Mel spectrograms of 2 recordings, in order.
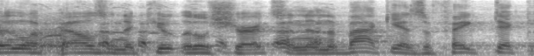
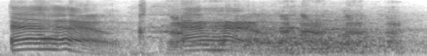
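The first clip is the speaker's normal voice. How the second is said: mock genteel laugh; 8 semitones higher, much slower than usual. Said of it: "she was sitting there quietly having her martini going".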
